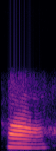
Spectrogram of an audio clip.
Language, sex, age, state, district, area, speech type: Marathi, female, 30-45, Maharashtra, Kolhapur, urban, conversation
